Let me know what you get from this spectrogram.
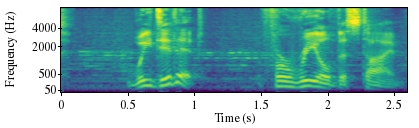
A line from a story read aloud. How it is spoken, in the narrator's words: said the sheriff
